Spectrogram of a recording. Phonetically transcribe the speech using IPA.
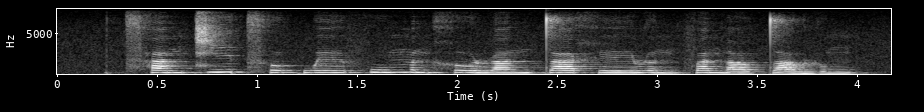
t͡sʰa˧˥n t͡ɕi˥t͡sʰɤ˨˩kwe˧˥ɪ̯ fu˥ma˨n xɤ˥˩ ɻa˧˥nt̪ä˥xe˧˥ɪ̯ ɻə˨˩n fa˥˩n ɑ˧˥ʊ̯t̪ɑ˨˩ʊ̯ɻʊ˧˥ŋ

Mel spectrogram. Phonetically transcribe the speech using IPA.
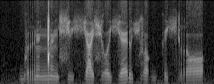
ɡorɛ̃ŋ͡ǃɛ̃ɡɕiç aɕoə̯çɛ ɾʊçlɔɡkɛçrɔ

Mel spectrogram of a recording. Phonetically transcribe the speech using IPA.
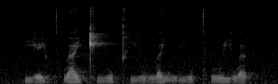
je˨j kʷʰaː˧jkʰiː˨w kʰiː˨wn̪ɐ˧jŋiː˨˧w kʰuː˧jwɐ˧k̚

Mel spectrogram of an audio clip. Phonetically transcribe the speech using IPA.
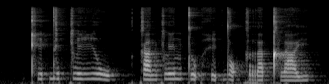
kʰi˦˥t̚di˥˩t̚kliː˥˩w | ka˦˥nkli˥˩n tu˦˥ʔhi˦˥ʔdɔ˥˩ʔ kra˦˥t̚kʰla˦˥j

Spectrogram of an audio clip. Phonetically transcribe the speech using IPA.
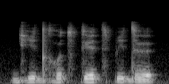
ɡʱidɡʱot͡sket͡s pidɘ

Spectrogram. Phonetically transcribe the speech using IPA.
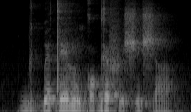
bi˧ɡ͡bɛ˧te˦ lũ˧kɔ˦ɡɛ˦˨ fe˨ʃe˨ʃa˨

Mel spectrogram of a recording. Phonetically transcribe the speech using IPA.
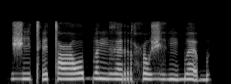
ʒitʼetʕɔ bɛŋɣɛrħoʒe̤ŋ bɛb

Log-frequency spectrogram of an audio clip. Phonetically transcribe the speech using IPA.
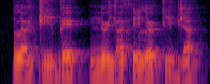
lɐː˨jkiː˥be˥ | nø˩jɐ˨θi˨lø˥ ki˨bʲa˩

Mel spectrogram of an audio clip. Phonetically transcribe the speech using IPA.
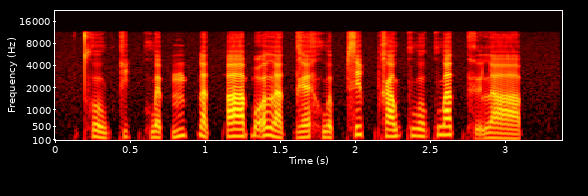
t̪ʰo˧˩w ki˨˩k̚hwɛ˨˩p̚ mə˦˥p̚la˨˩t̚ʔaː˧ɓɔ̰˧˥ la˨˩t̚ɣɛ˨˦ hwə˨˩p̚ si˦˥p̚ka˨˦wkwo˧kwa˦˥t̚ hɨ̰˧˨laː˨˩p̚

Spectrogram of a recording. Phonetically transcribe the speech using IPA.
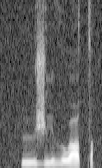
ɨʒi ðotˤ

